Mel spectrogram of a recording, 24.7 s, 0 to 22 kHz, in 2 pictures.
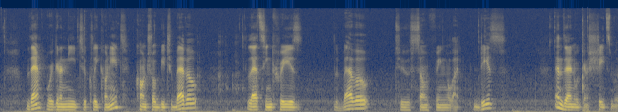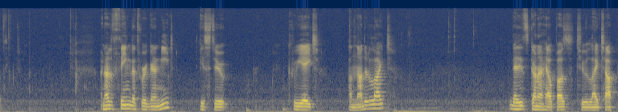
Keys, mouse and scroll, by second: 0.5 Tab, 0.9 scroll up 1, 1.1 Tab, 1.5 click, 3.1 ctrl+b, 3.9-5.1 scroll up 10, 5.7-7.2 scroll up 1, 7.2-8.8 scroll up 2, 9.5 click, 10.2 Tab, 10.9 right click, 12.4 click, 12.9 middle click, 14.5 scroll down 1, 15.7 scroll up 1, 16.4 click, 19.3 click, 20.3 shift+d, 21.3 click, 21.8 r.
